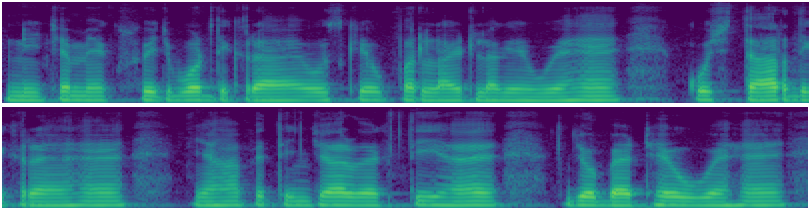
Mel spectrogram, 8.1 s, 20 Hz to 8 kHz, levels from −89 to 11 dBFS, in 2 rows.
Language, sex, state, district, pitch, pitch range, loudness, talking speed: Hindi, male, Jharkhand, Garhwa, 120 Hz, 115-125 Hz, -20 LUFS, 210 wpm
